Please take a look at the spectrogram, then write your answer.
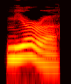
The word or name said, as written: mura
